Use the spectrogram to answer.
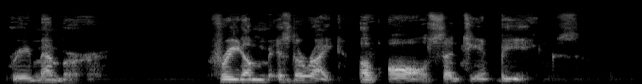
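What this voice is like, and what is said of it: Optimus Prime impression. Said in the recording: “your impression ... Ooh, that's Optimus Prime.”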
